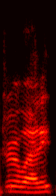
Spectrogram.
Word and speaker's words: Durowade: So I am, like you said, Dr. Taiwo Durowade.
